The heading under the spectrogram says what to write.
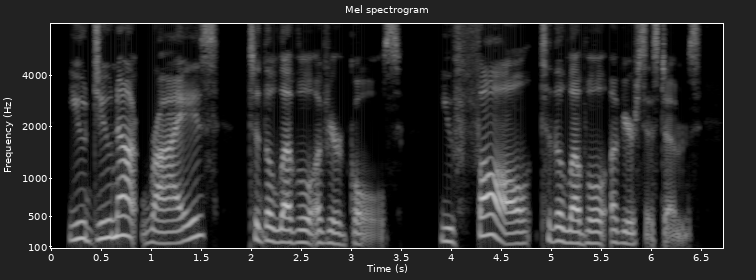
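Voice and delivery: ordinary talk, nothing marked

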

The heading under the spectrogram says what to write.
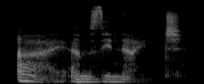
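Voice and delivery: terrible put-on Transylvanian accent in a low whisper. Dean whispers into Castiel's ear in a terrible faux Transylvanian accent. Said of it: "affected a terrible faux Transylvanian accent and whispered".

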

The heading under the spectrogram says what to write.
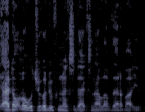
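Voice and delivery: soft, tender, heartfelt.

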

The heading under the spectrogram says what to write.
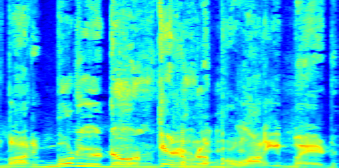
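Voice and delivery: very loud, rough, stern dad voice. Joking about how dads talk to kids at bedtime, the speaker does a put-on dad voice. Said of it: "get the Dad voice".

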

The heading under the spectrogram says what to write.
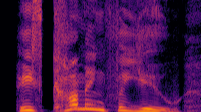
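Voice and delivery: very high, loud shout. Narrator reads Pockets shouting back as guards carry him away: shouted. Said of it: "Pockets shouted back".

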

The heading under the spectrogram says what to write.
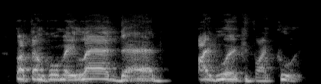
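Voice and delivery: put-on hostile, combative, antagonistic teenage young man voice. Voicing a young man talking back to his dad: aggressive, antagonistic 18-year-old male. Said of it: "this is a voice of an aggressive, antagonistic 18-year-old male".

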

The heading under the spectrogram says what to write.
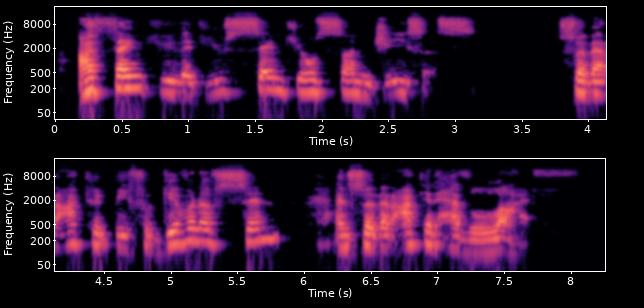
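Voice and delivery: slow, each line separated by long pauses. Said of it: "I'll say them slowly".

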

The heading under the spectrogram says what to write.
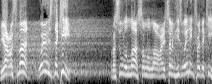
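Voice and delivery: put-on, loud, stern, rapid shout. Retelling Umar ibn Khattab knocking at Uthman's door for the key: retelling Umar's loud, stern call. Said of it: "in a very loud, stern voice".

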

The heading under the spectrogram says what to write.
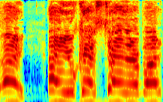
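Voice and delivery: shrill, very loud, bossy, high-pitched scream. Speaker describes playing safety boys in a gallery; imitating screaming at people. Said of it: "just screaming at people".

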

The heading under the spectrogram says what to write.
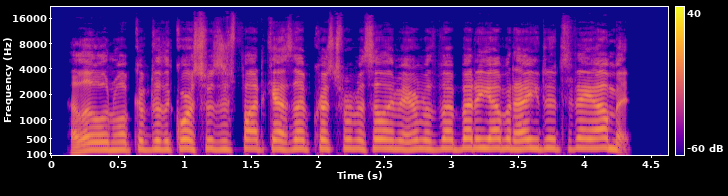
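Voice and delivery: speeding through words, very fast. Podcast host welcoming listeners and co-host amit, talking very fast. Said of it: "you're going so fast".

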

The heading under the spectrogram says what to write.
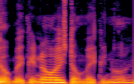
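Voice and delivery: nervous, fading voice. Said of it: "he would have been so nervous".

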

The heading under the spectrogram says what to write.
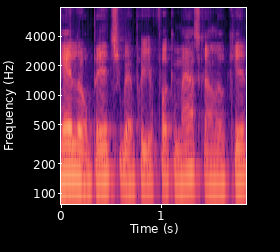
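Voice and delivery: mock tough, threatening voice. Acting out scolding a kid to wear a mask: mock tough scolding. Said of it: "I'm gonna have to use words now".

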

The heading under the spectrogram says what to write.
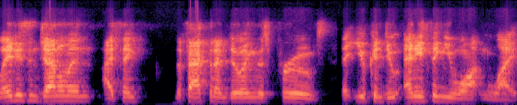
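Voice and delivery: usual speaking voice

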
